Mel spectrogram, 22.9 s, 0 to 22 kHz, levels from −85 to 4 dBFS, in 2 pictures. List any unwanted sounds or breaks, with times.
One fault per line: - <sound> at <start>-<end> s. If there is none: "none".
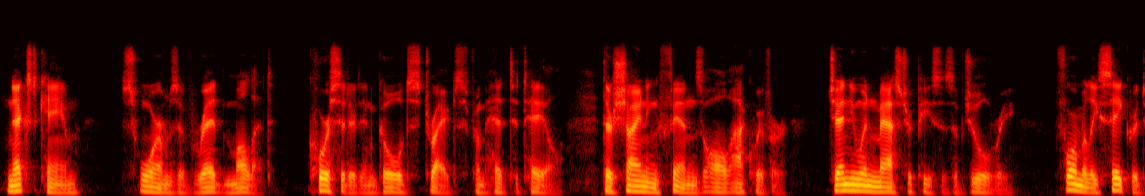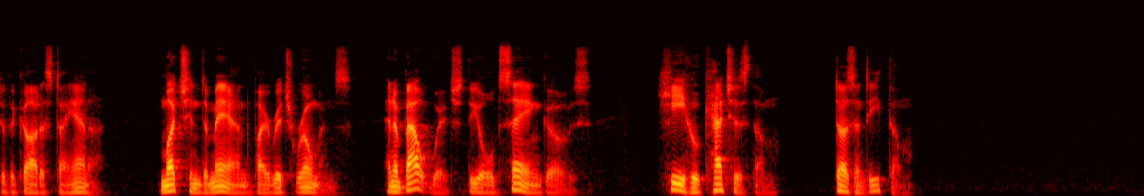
none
